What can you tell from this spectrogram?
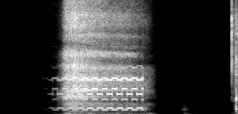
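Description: A single loud burst of a telephone ringing, a bright trilling electronic ring lasting about a second, followed by near silence with a faint click at the end.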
